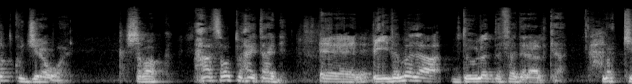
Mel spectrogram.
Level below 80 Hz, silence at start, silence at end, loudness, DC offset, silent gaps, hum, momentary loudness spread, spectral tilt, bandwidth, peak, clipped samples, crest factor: -50 dBFS; 0 s; 0 s; -18 LUFS; under 0.1%; none; none; 12 LU; -5 dB/octave; 15.5 kHz; -4 dBFS; under 0.1%; 14 dB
